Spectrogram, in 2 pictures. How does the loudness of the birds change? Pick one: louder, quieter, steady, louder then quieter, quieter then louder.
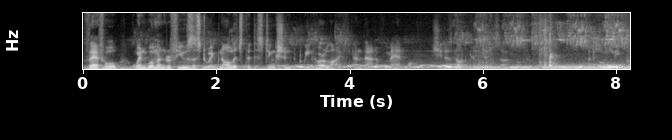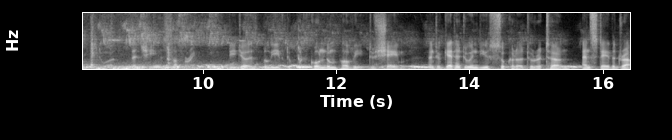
louder then quieter.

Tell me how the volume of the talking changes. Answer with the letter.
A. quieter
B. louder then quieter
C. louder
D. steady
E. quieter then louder
E.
